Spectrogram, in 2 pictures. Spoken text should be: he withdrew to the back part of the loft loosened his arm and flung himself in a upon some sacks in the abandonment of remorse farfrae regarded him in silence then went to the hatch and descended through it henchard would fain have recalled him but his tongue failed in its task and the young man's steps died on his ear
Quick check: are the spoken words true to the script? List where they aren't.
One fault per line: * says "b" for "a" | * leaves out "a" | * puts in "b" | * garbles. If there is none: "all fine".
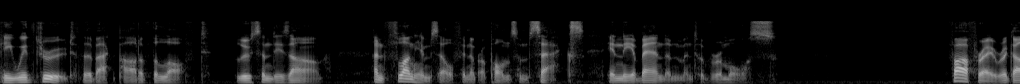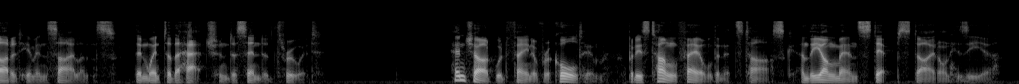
all fine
